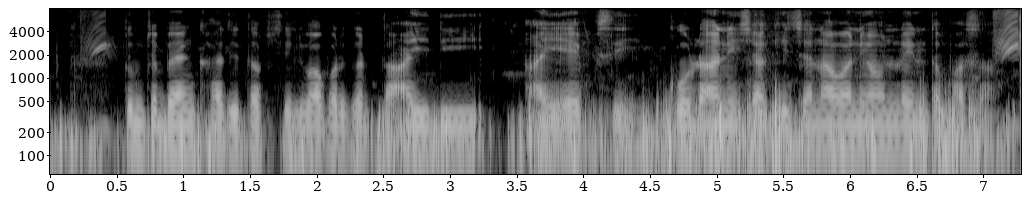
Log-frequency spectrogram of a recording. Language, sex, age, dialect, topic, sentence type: Marathi, male, 18-24, Varhadi, banking, statement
